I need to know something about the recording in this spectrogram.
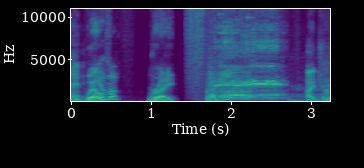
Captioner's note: horse dying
